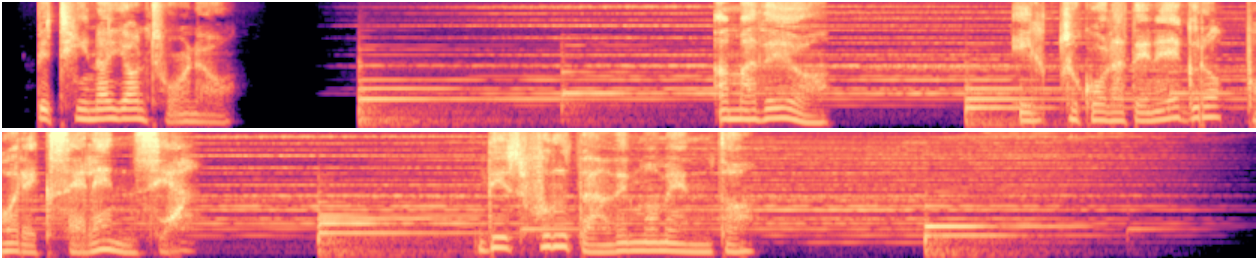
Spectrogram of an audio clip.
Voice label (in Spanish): Commercial Spanish Chocolate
